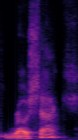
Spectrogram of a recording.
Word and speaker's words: Roshak: Roshak, did I say it right? Here, Roshak, yep.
